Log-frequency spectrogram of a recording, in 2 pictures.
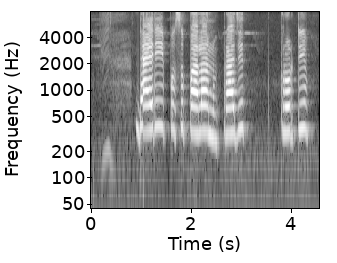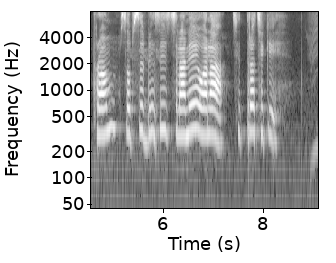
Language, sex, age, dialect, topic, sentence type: Magahi, female, 18-24, Northeastern/Surjapuri, agriculture, statement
